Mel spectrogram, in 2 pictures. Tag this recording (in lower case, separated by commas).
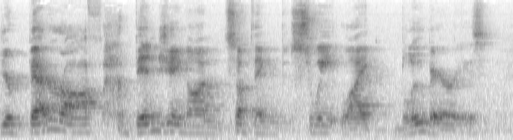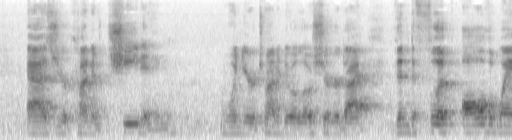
speech, inside a small room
